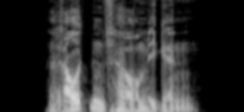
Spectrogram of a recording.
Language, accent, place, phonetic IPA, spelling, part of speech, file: German, Germany, Berlin, [ˈʁaʊ̯tn̩ˌfœʁmɪɡn̩], rautenförmigen, adjective, De-rautenförmigen.ogg
- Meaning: inflection of rautenförmig: 1. strong genitive masculine/neuter singular 2. weak/mixed genitive/dative all-gender singular 3. strong/weak/mixed accusative masculine singular 4. strong dative plural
